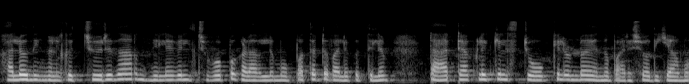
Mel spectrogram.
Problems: none marked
